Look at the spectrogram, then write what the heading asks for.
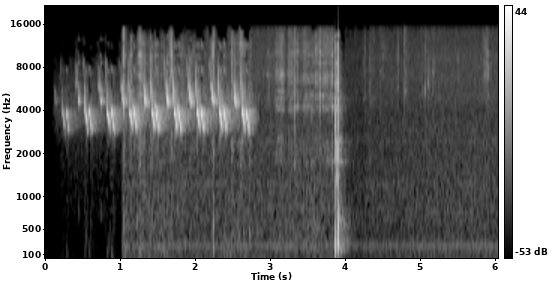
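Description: A bird chirping about ten times in quick succession, some four notes a second, each note dipping slightly in pitch. About a second after the chirps stop comes a single sharp click.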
